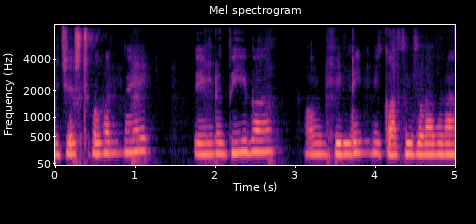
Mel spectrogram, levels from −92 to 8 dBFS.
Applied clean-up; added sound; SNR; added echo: neural mask model DeepFilterNet 3.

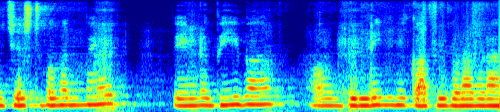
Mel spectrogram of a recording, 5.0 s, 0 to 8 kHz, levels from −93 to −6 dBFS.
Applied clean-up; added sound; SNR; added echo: neural separator model SepFormer DNS4.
